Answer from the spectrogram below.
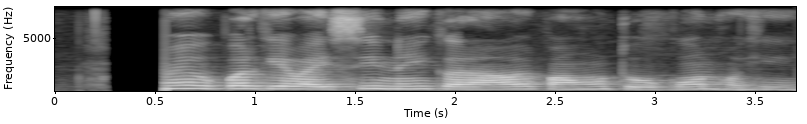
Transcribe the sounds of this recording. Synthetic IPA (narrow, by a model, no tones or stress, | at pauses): mẽuːpəɾkeʋaːɪsinɐɦĩkəɾaːepaːɦũt̪okɔːnɦoːɦi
